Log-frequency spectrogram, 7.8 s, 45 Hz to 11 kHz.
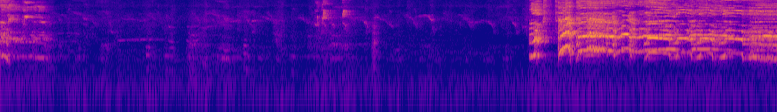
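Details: Kokok Balenggek rooster, native to Solok, West Sumatra, Indonesia, a breed noted for crowing in up to 19 tiers; the tail of a crow opens, then several quiet seconds with faint noises, then a strong, rasping harmonic crow for the final two and a half seconds.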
